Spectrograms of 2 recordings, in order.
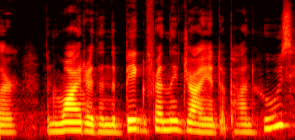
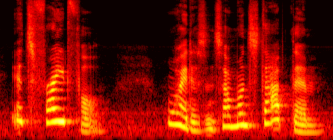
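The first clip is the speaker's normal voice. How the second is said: put-on higher, horrified girl's cry; Sophie crying out; 8 semitones higher than usual. Sophie crying out to the giant in horror. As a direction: burst out in horror as a girl.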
